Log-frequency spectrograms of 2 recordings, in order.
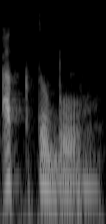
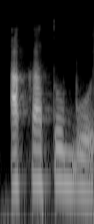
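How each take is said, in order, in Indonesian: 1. Bunyi k langsung menyambung ke bunyi t. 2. Vokal pendek 'a' mengikuti bunyi k. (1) "tapi aktubu" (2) "bukan bukannya uh, ak, akatubu ya"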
